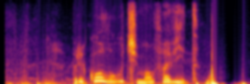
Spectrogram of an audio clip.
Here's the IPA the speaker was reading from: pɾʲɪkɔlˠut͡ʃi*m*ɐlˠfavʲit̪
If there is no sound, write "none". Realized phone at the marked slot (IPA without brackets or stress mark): m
